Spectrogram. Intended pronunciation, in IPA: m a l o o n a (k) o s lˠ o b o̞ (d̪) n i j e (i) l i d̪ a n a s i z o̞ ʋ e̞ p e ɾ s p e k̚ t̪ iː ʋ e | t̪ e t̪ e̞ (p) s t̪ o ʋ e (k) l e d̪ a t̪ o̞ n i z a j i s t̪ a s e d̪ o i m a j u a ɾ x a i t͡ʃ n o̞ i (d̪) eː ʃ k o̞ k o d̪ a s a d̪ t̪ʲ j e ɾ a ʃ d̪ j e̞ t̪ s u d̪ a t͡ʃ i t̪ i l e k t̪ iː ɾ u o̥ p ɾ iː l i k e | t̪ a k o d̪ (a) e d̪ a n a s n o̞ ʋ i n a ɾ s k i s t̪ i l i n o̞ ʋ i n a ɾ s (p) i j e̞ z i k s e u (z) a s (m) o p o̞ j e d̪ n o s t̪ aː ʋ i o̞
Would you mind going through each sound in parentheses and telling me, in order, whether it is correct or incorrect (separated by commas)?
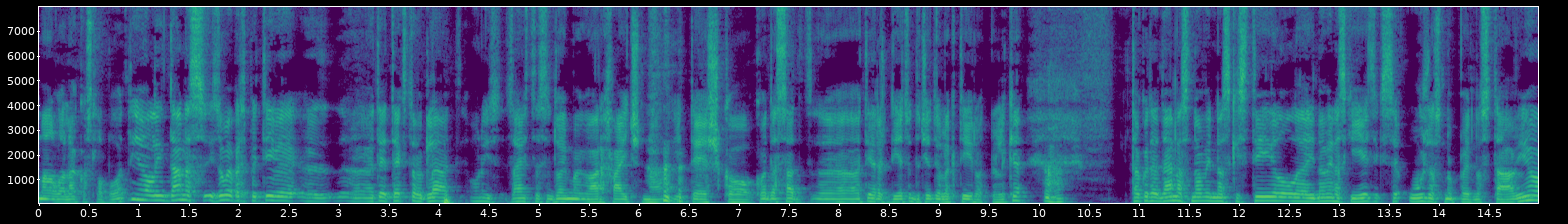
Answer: correct, correct, incorrect, incorrect, incorrect, incorrect, correct, incorrect, incorrect, incorrect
